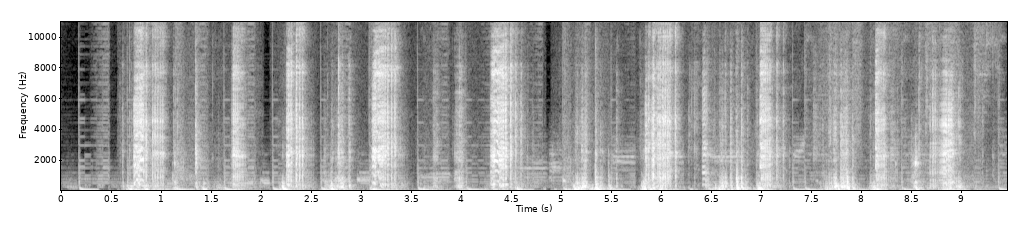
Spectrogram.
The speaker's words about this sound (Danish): Vil du være Stol? Tusind tak, fordi du gad komme forbi mig og knirke i dag.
